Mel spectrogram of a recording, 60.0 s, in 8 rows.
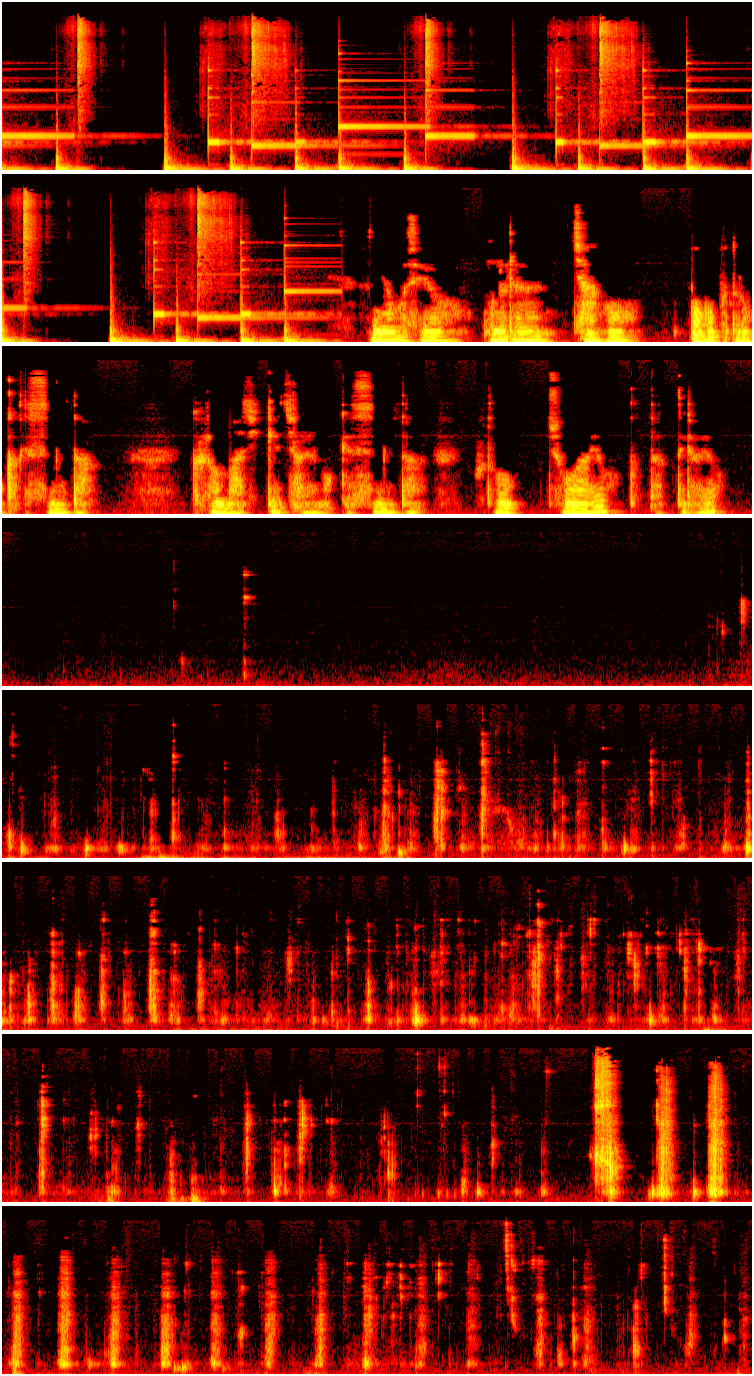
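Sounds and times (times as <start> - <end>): wet mouth clicks: 29.6 - 31.9
chewing and crunching food: 29.6 - 60.0.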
